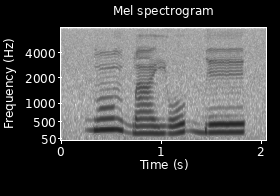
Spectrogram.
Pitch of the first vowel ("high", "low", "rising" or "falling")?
high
